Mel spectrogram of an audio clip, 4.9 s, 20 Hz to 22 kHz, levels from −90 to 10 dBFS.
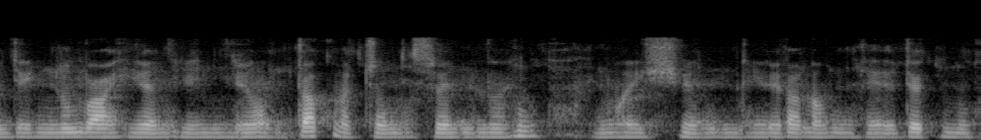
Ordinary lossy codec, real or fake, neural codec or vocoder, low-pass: none; fake; autoencoder, 22.05 kHz, a latent of 192 numbers a frame, VITS, trained on one speaker; 7.2 kHz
